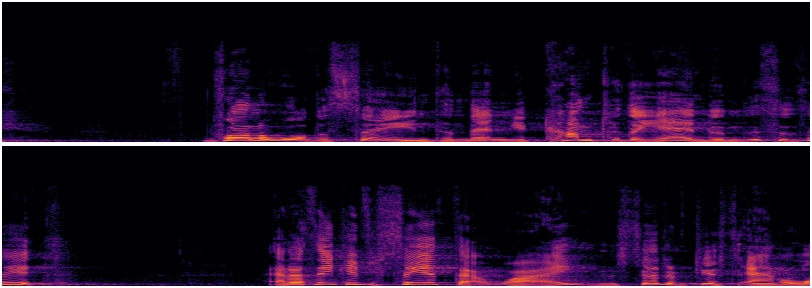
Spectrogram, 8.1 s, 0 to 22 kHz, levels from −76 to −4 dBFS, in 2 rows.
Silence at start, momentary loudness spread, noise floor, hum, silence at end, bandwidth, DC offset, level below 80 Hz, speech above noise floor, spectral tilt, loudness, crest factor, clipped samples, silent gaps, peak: 0 s; 7 LU; -62 dBFS; none; 0 s; 16 kHz; under 0.1%; -80 dBFS; 32 dB; -4 dB/octave; -29 LUFS; 22 dB; under 0.1%; none; -10 dBFS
